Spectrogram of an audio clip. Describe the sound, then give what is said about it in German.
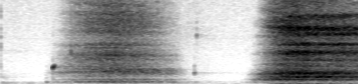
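Two long, deep breaths, a slow breath in followed by a louder, fuller breath out, airy with a short pause between them and no talking. “Ein und aus, tief ein und aus.”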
